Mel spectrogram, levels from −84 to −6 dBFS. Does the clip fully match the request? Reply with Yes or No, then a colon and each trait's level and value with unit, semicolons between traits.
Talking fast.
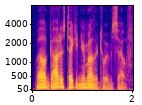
Yes: fast, 235 wpm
